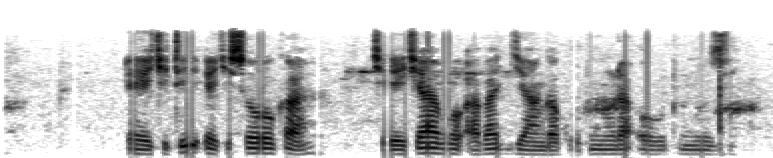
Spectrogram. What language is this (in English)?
Ganda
